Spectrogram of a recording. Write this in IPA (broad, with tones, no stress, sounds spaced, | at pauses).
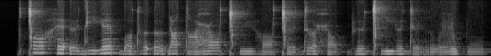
ǀ ɔ˦ h ɛ˦ ʔ ø˨ d i˨ j ɛ˦ ɓ ɔ˨ dʱ ɵ˦ ʔ ɵ˨ ɓ i˦ dˤ ɛ˨ ʕ ɔ˦ ǀʰ y˨ ɦ ɔ˨ ǀ ø˨ d ɵ˦˨ ħ ɔ˨ p bʱ ø˦ ǀʰ i˦ j ø˦ d ø˨ r u˨ ʕ u˦˨ p u˦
